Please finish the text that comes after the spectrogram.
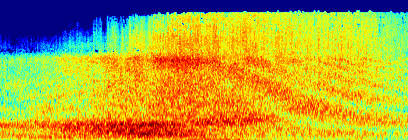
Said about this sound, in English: British military footage showed jets and a tanker aircraft taking off from an airbase in Cyprus.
